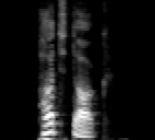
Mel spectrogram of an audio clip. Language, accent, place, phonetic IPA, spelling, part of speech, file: German, Germany, Berlin, [ˈhɔtdɔk], Hot Dog, noun, De-Hot Dog.ogg
- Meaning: alternative form of Hotdog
